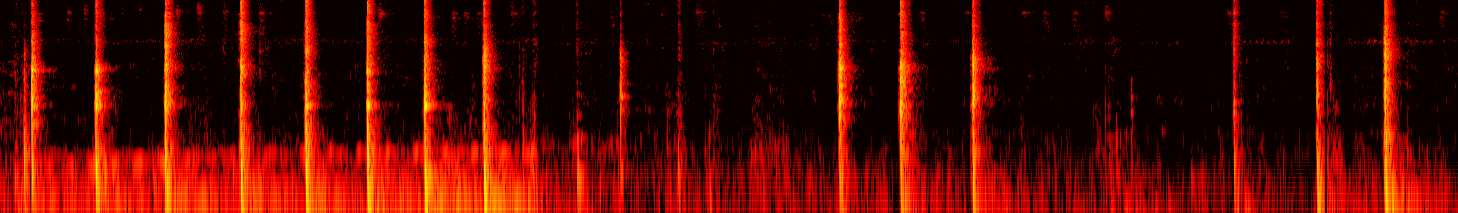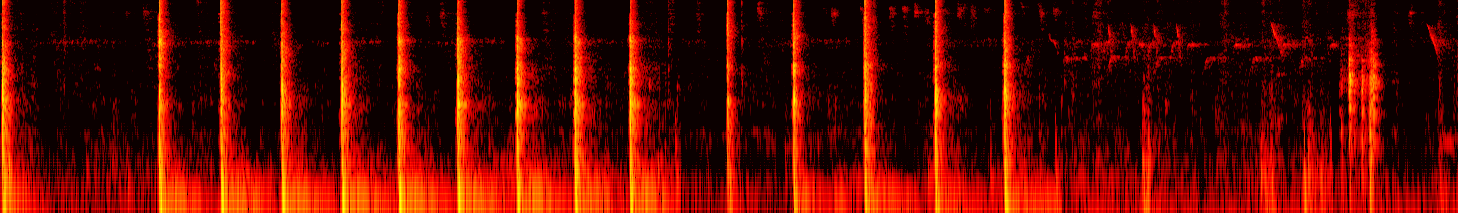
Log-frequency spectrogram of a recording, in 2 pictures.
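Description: Repeated chopping blows from a hand tool striking wood, about one and a half a second, in runs separated by short pauses.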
